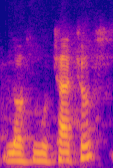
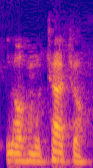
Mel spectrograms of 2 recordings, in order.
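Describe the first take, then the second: First: The final s sounds are clear hissing s sounds. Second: The final s sounds become a very soft h. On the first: "Instead of los muchachos" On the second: "they say los muchachos because the S in the end of each word is practically skipped"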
